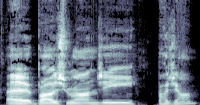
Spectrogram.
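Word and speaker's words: Bajrangi Bhaijaan: So let's try and pronounce it right now. Bajrangi Bajan. – That's exactly how I pronounced it last week.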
